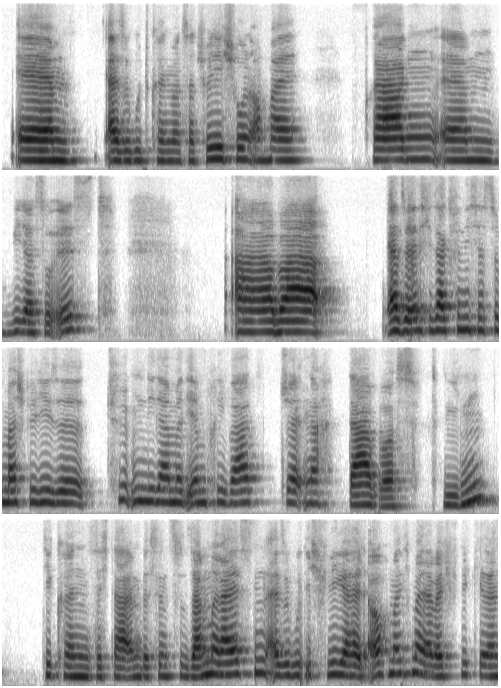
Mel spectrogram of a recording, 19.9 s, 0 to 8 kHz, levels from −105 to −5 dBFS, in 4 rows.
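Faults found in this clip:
Short concealed packet loss in the receive path: about 20 ms of audio at a time missing from the jitter buffer, gaps filled by decoder concealment extending the previous sound, then crossfaded back. Audible as brief smears or wobbles at 0.82–0.85, 3.77–3.81, 9.03–9.08, 13.86–13.89, 15.41–15.45 and 17.89–17.94 s. Call-path band limit at 8 kHz, consistent with a wideband call codec.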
